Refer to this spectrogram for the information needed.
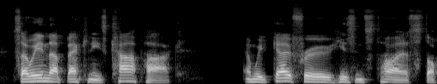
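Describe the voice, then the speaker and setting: Against a quiet background, a man with an Australian accent talks at a moderate pace and medium pitch with ordinary pitch variation, the sound dry and close with no echo. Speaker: car enthusiast YouTuber. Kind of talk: casual vlog recap. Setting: home garage.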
